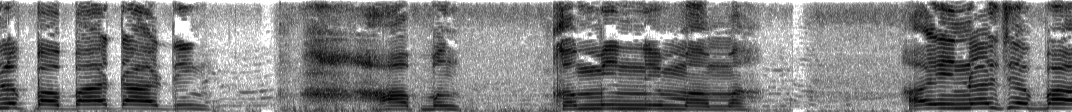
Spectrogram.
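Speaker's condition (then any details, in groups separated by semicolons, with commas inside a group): Cerebral palsy; affects hands, cannot write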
